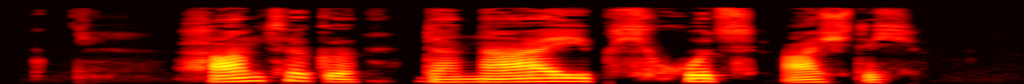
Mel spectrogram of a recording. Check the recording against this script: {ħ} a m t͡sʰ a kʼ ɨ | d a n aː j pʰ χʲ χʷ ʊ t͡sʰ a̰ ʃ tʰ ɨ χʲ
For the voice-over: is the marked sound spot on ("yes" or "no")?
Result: yes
